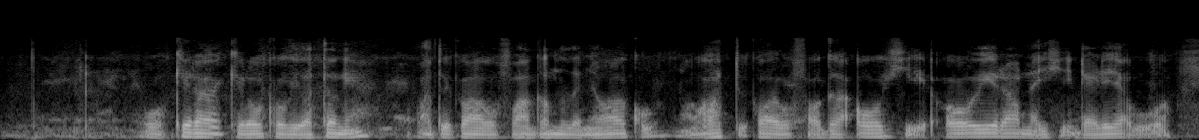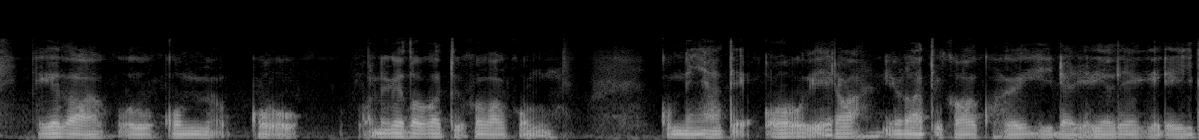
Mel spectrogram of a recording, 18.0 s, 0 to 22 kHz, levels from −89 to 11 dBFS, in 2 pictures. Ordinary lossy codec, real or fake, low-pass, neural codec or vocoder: none; fake; 7.2 kHz; codec, 16 kHz, 2 kbps, FreqCodec, larger model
